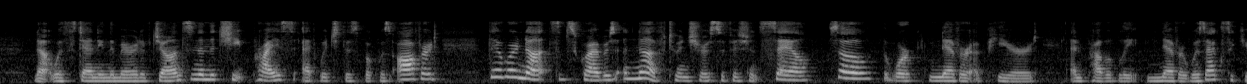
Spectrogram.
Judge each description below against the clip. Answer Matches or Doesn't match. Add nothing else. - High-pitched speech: Doesn't match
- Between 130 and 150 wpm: Doesn't match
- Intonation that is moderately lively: Doesn't match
